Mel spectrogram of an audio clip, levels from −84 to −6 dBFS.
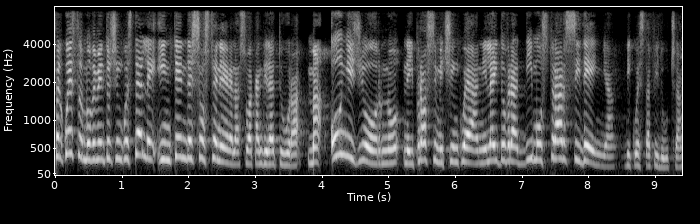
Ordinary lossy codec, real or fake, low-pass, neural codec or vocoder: none; fake; 7.2 kHz; codec, 16 kHz in and 24 kHz out, 1 kbps, XY-Tokenizer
